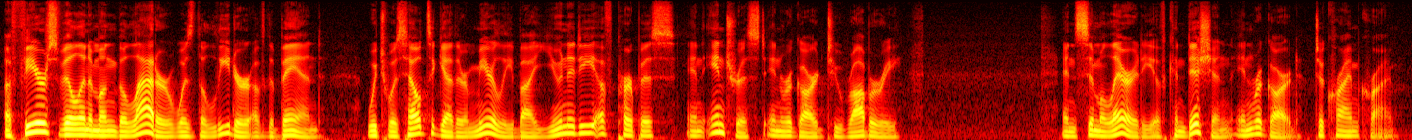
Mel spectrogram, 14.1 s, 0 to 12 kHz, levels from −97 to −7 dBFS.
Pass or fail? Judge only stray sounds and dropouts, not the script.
pass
